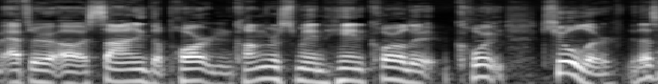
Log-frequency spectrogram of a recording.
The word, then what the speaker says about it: Cuellar: But um only a short time after signing the pardon, Congressman Hen Ker Culer, that's how you say his name, announced that he will be running for congressman again in the great state of Texas.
